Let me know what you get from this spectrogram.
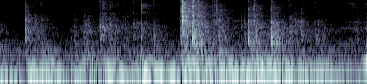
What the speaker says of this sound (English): I'm having trouble typing.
